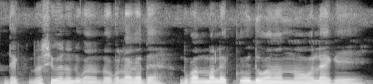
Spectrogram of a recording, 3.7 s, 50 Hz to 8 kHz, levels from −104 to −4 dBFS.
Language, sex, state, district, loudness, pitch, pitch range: Chakma, male, Tripura, Dhalai, -16 LUFS, 130 Hz, 125-135 Hz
